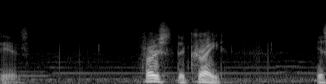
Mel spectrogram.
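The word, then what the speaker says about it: krait: Tonight, we escape to India, and the story of a man trapped in his bed by a crate, the most deadly, poisonous snake in the world, as Roald Dahl tells it in his terrifying story, Poison.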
